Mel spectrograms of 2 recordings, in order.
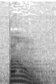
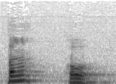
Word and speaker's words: pão: Pão, it means bread. We could expect that the pronunciation would be pan o, but in everyday language it becomes pão, pão.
